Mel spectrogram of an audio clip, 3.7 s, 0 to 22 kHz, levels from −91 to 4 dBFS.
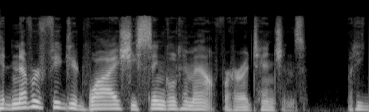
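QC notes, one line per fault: No faults are heard in this speech. It has come through a WebRTC call path, and its top end stops near 12 kHz, which fits Opus at about 32 kbps.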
